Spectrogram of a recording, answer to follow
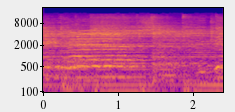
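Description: Two women singing a worship song into microphones over a steady instrumental accompaniment, holding long sung notes.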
